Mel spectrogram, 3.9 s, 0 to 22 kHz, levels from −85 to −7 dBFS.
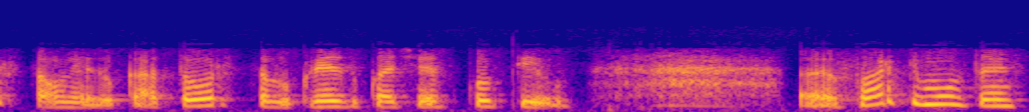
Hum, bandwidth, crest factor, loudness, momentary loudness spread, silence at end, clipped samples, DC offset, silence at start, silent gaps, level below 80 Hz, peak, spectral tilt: none; 4.6 kHz; 14 dB; -21 LUFS; 8 LU; 0 s; under 0.1%; under 0.1%; 0 s; none; -62 dBFS; -6 dBFS; -8 dB/octave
